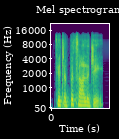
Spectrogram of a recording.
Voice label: "phytopathology", Indian; Dictionary

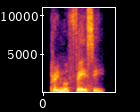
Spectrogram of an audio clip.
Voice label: "prima facie", Indian; Dictionary

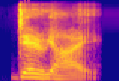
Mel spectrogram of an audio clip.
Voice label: "derriÊre", Indian

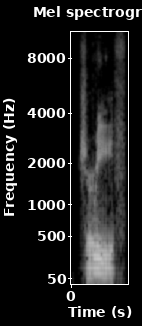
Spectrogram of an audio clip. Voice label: "sharif", American

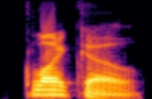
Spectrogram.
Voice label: "glyco", American

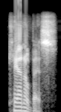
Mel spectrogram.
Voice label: "cannabis", American

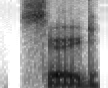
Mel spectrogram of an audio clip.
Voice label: "surd", American

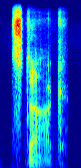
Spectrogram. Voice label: "stuck", British

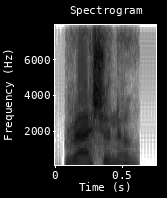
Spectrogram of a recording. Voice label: "rational", Indian

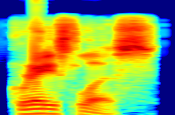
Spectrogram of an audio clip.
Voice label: "graceless", American

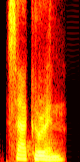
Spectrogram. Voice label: "saccharin", Indian

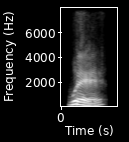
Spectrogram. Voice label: "whare", Indian

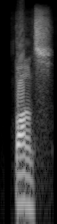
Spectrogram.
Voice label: "bonce", American

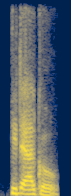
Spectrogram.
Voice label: "hidalgo", Indian

